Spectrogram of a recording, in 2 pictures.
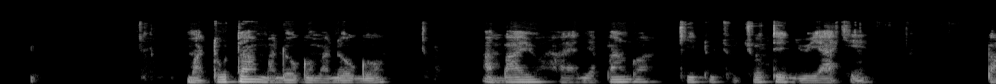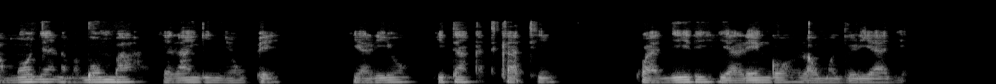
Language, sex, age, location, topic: Swahili, male, 25-35, Dar es Salaam, agriculture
